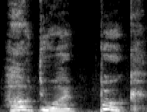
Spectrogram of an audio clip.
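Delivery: high, loud, drawn-out mock idiot voice; clueless non-reader. Co-host mocking non-readers, high clueless voice. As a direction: play someone baffled by a book.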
